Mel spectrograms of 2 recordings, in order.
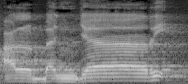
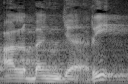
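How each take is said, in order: First: The vowel after the j is long. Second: The vowel after the j is short. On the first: A Banjar person descended from Datuk Kalampayan. "Kalau jimnya panjang" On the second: A person from Banjar. "jimnya itu handap"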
